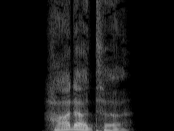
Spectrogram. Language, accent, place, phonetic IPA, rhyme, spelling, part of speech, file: German, Germany, Berlin, [ˈhaːdɐtə], -aːdɐtə, haderte, verb, De-haderte.ogg
- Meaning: inflection of hadern: 1. first/third-person singular preterite 2. first/third-person singular subjunctive II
